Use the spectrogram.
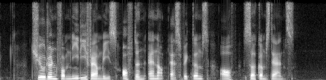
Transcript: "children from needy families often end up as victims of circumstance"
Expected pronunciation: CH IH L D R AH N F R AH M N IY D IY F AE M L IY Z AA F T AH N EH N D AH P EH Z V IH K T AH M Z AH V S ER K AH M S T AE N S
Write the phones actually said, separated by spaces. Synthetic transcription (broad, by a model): CH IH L D R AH N F R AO M N IY D IY F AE M L IY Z AA F T AH N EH N AH P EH S V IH K T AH M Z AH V S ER K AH M S T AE N S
